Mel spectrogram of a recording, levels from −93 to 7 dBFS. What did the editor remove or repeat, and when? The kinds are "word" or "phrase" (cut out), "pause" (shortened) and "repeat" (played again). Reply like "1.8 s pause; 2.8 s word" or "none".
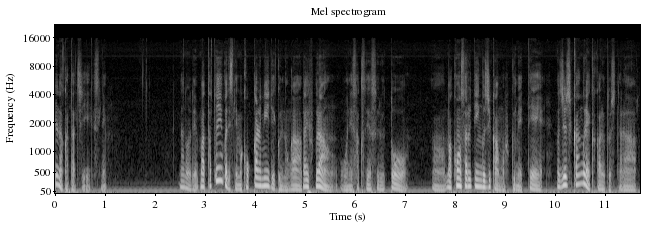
4.9 s phrase

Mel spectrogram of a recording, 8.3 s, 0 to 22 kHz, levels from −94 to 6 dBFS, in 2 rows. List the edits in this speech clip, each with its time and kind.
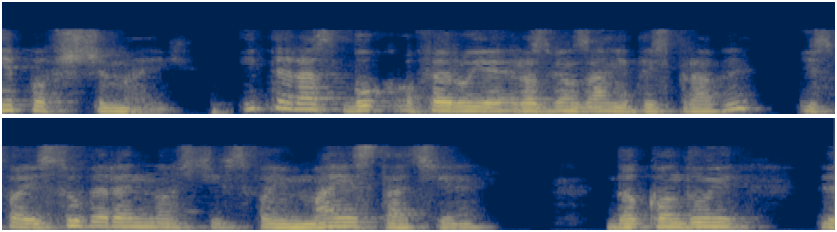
1.1 s pause; 3.9 s pause

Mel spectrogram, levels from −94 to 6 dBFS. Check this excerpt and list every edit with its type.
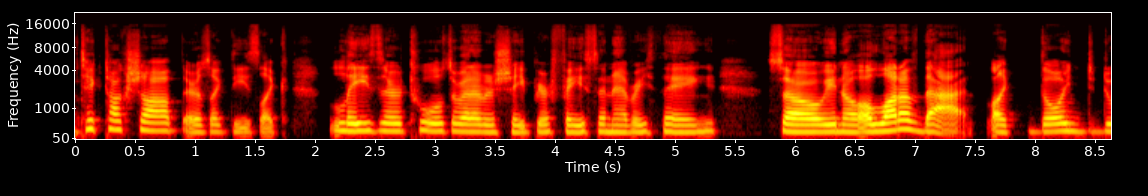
none

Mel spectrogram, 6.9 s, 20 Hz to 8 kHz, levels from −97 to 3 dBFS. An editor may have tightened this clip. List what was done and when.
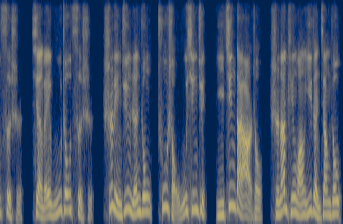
5.3 s pause

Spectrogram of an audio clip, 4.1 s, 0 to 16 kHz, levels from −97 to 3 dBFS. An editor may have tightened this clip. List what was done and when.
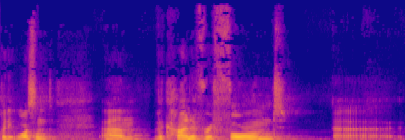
1.5 s pause

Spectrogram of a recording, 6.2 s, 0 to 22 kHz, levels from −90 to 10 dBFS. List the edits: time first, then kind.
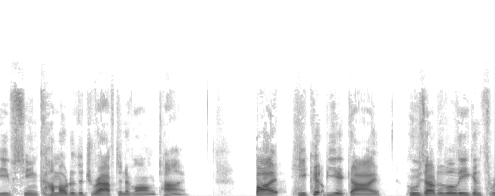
1.6 s word; 3.6 s pause; 4.0 s word; 5.0 s pause

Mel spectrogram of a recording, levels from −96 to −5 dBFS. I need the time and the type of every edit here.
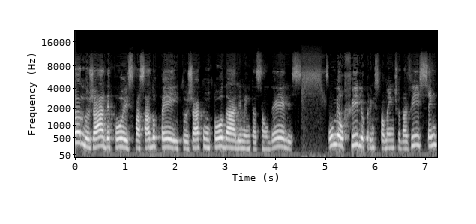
none

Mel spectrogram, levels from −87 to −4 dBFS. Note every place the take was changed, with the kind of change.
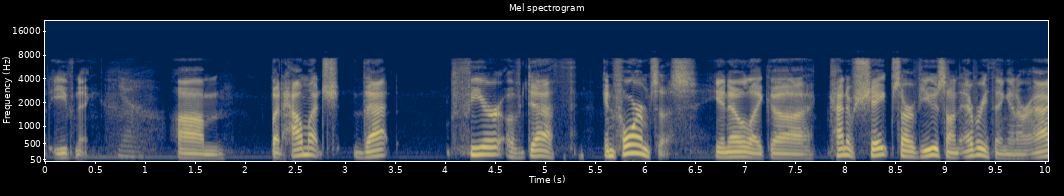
5.5 s pause

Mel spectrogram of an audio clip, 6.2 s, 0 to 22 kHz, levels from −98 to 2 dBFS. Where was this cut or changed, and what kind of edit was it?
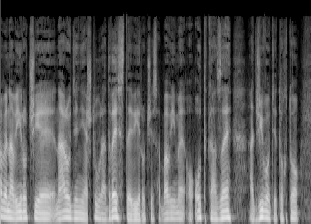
1.7 s word; 5.1 s word

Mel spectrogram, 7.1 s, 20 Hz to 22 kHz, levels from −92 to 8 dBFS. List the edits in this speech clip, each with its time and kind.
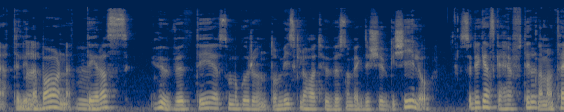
none

